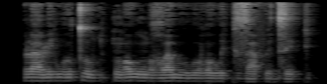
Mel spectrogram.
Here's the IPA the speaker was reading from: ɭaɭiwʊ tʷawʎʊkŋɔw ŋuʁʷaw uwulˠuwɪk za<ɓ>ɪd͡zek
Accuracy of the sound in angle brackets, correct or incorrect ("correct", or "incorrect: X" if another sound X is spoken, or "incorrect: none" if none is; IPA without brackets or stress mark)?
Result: incorrect: f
